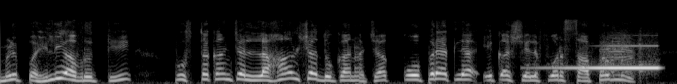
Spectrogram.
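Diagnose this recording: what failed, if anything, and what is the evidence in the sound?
Short concealed packet loss, 3.55–3.61 s (network/jitter buffer): about 40 ms of audio never arrived, and the decoder extrapolated the preceding sound to fill it, leaving a brief smear.

Lost packet rebuilt from error correction, 3.59–3.61 s and 4.89–5.03 s (network, Opus decoder): the decoder substituted low-bitrate redundant copies, so these 20 ms and 80 ms stretches sound rougher and noisier.

Loudspeaker feedback squeal, 5.20–6.65 s (acoustic playback loop): a 773 Hz tone swells over about a second to roughly 10 dB above the speech, because loop gain exceeded one there.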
